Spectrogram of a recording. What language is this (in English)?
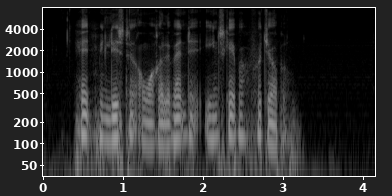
Danish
